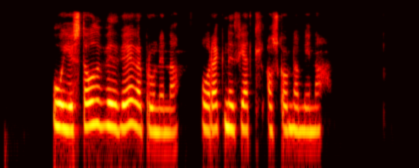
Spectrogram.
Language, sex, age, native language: Icelandic, female, 20-29, Icelandic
